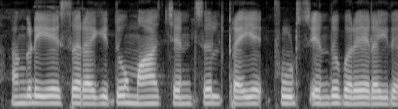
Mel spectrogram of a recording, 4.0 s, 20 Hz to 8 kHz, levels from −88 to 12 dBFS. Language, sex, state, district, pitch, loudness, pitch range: Kannada, female, Karnataka, Koppal, 185 Hz, -13 LUFS, 180-190 Hz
